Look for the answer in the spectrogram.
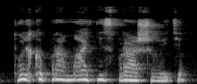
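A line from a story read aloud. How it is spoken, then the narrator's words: Whispered. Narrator (Russian): шепнула Томка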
